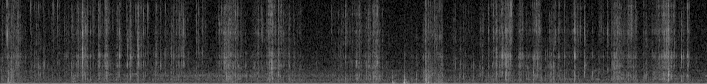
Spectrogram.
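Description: Foil baseball-card pack wrapper crinkling and tearing as it is opened by hand, with cards handled and a few sharp clicks about six seconds in, over a steady low hum.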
